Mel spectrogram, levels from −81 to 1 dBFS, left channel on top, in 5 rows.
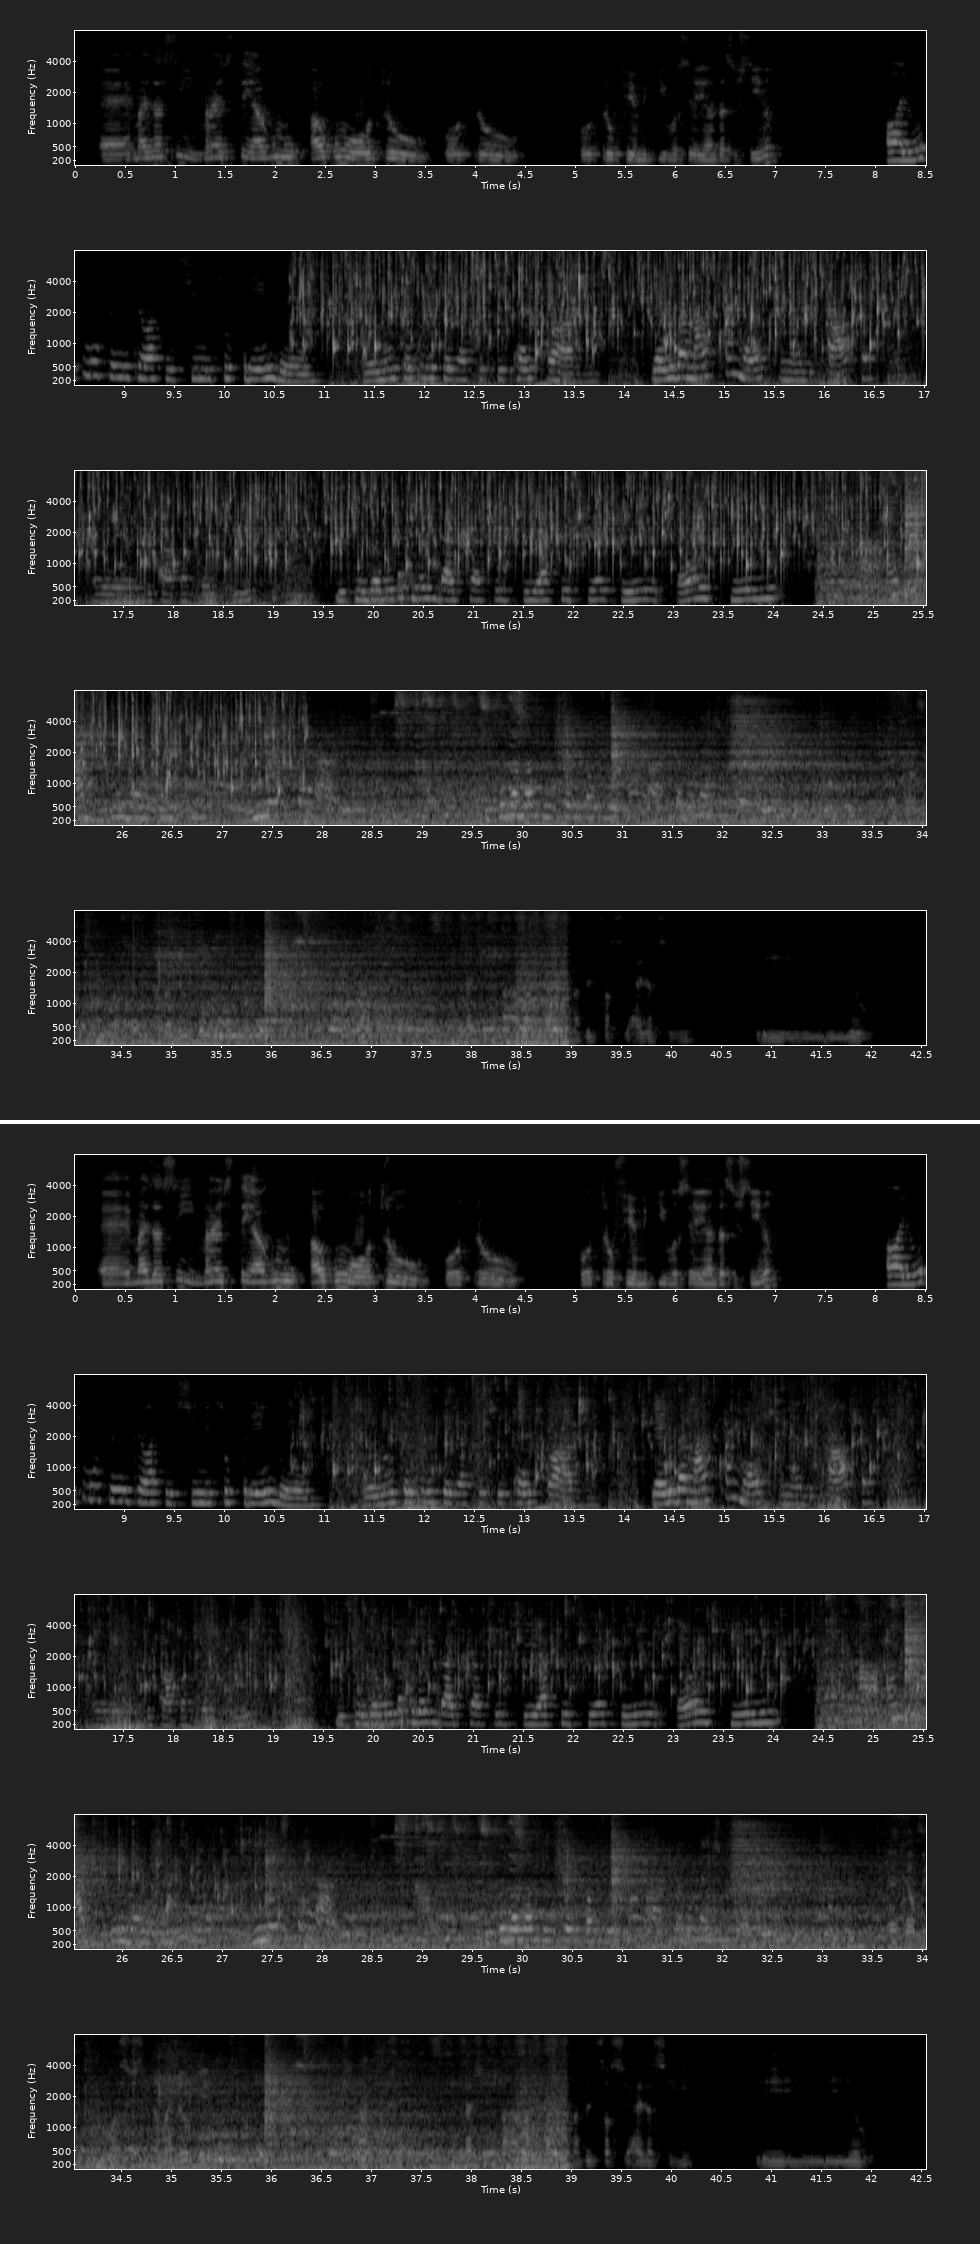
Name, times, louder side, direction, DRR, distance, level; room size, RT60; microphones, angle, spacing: voice 1, 0.2-4.4 5.1-7.0 33.6-37.3 37.8-40.2 40.9-42.0, right 3 dB, 70° right, 6 dB, 0.8 m, -53 dB
voice 2, 8.1-11.0 11.4-13.8 14.3-16.5 17.2-19.1 19.6-24.1 24.9-26.9 27.3-29.2 29.6-32.5, right 1 dB, 15° right, 0 dB, 0.8 m, -49 dB
sound 1, 10.7-27.9, left 11 dB, 85° left, 0.3 m, -45 dB
Walk footsteps, 11.0-20.7, right 4 dB, 45° right, 0.3 m, -48 dB
sound 2, 24.4-39.0, equal, ahead, 0.5 m, -44 dB
6.9 x 4.4 x 3.5 m, 0.31 s
head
